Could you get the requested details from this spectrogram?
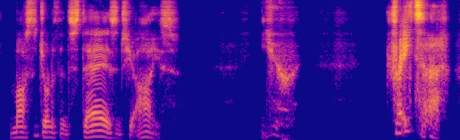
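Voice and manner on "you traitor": shrill, loud, swooping hissed words. Narrator voicing the stabbed mentor speaking through bloody teeth: Master Jonathan hissing. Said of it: "he hisses through bloody teeth".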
